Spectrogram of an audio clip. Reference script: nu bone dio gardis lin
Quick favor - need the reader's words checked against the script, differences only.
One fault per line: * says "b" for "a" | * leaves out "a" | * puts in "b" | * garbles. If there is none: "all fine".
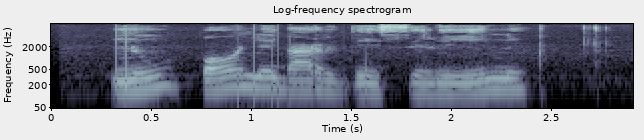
* leaves out "dio"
